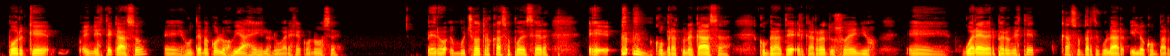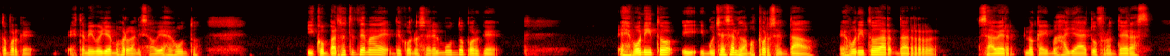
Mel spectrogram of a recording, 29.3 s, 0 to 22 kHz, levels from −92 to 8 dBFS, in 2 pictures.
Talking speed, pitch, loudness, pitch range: 175 wpm, 115 Hz, -23 LUFS, 105-130 Hz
